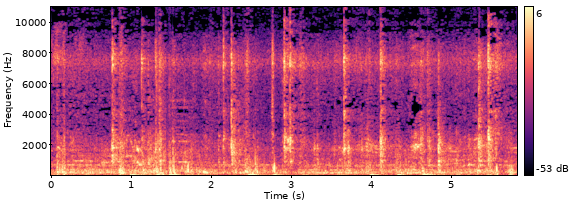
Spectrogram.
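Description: Scattered knocks and rubbing of a handheld camera bumping against padded play-structure walls as a child crawls through a tight tunnel, over the steady background din of an indoor play area.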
